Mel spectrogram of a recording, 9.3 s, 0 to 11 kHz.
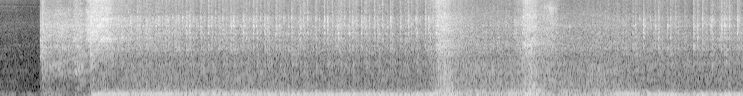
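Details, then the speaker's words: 1939 Chevrolet business coupe pro street V8 with stock exhaust manifolds and about 2¼–2½ inch exhaust: short crank, then catches and settles into a deep, even, not aggressive rumble with steady firing pulses; normal cold start and idle. "it's not really aggressive sound it's got a nice rumble to it but it's definitely not what it appears to be"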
